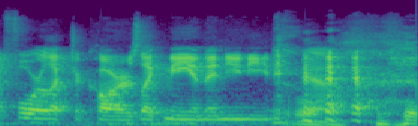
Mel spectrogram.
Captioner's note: laughs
